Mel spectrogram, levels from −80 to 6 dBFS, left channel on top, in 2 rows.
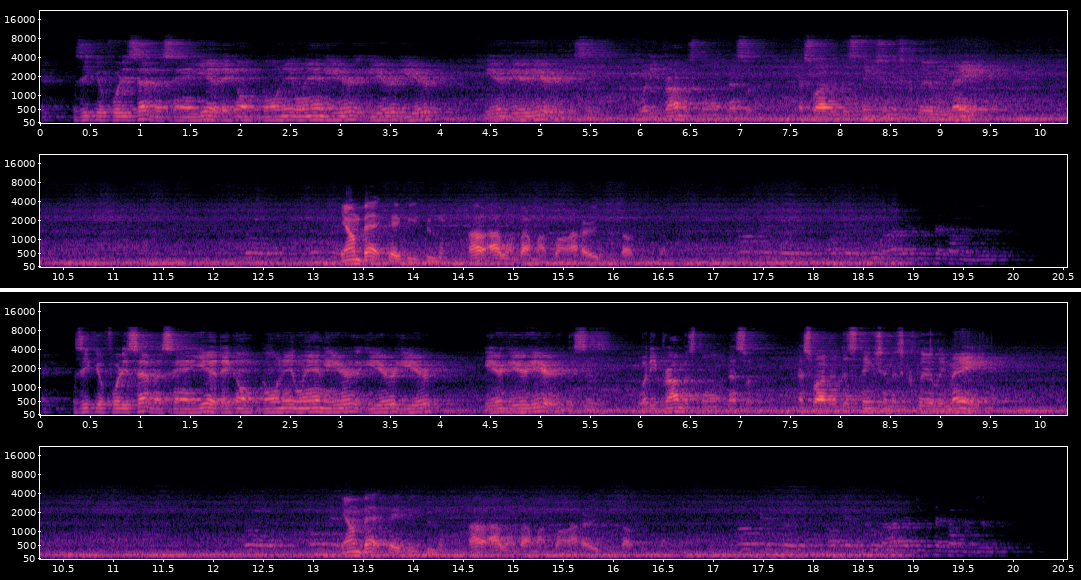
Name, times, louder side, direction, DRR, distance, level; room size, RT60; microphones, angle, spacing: voice 1, 0.3-3.9 4.4-5.7 6.0-7.1 7.6-9.4, right 2 dB, 40° right, 6 dB, 0.9 m, -30 dB
sound 1, 1.1-18.9, left 1 dB, 60° left, 1.3 m, -38 dB
voice 2, 12.3-12.7 12.9-13.8 17.2-19.8, right 1 dB, 65° right, -2 dB, 2.5 m, -43 dB
voice 3, 13.2-16.5, left 4 dB, 40° left, 14 dB, 0.4 m, -31 dB
11.0 x 7.8 x 5.8 m, 1.4 s
head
